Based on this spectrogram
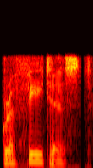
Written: graffitist

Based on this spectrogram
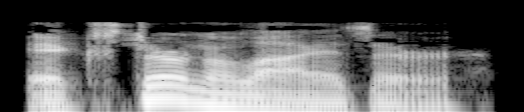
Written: externalizer

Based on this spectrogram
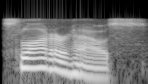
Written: slaughterhouse

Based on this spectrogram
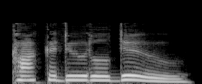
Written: cockadoodledoo

